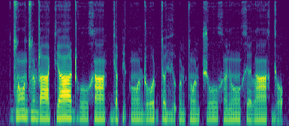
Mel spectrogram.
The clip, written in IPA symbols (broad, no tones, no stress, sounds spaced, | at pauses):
d͡z ɔ̃ d͡z õ ɖ aː kʲ aː ɖʱ oː x ãː k ɡʲ a pʲ ɑ k õː ɖ oː ɖ t œ vʲ o ʔ ũ ɖ t õ ɖ t͡ʃ oː x œ̃ ɾʲ õː x ɛ l ãː x ɡʲ ɔ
